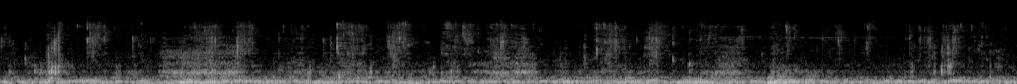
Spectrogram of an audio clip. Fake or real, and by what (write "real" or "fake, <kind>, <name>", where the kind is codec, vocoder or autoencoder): fake, vocoder, BigVGAN v2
